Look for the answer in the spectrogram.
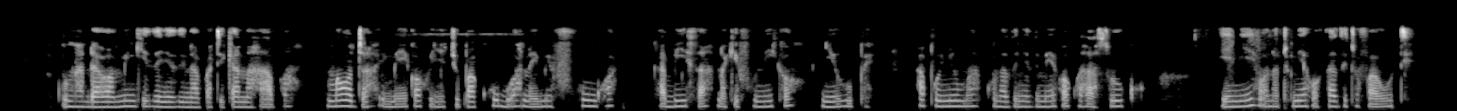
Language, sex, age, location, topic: Swahili, female, 36-49, Kisumu, health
